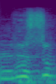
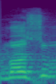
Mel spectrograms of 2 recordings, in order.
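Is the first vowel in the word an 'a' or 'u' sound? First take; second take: u; a. First: The first vowel is a rounded 'u' sound. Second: The first vowel is an open 'a' sound. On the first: A schooled person reads the spelling literally. The speaker calls it wrong. "చదువుకున్నోడు ఏమంటాడు? ... బి-యు-ఎస్" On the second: An unschooled person says the everyday form. The speaker calls it right. "సాకలోడు చదువుకోనోడు ఏమంటాడో తెలుసా? ఒరేయ్! బస్సు పోతుందంటాడు"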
